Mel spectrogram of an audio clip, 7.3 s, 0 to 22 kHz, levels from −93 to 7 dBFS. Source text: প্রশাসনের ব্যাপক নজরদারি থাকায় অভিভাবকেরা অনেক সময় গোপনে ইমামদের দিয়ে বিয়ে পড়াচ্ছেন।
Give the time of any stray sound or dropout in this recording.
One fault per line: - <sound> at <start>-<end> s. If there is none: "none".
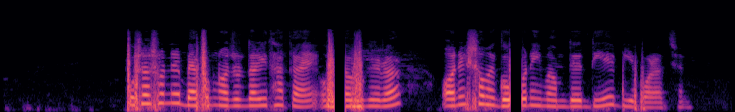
- dropout at 3.3-3.5 s
- dropout at 5.1-5.2 s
